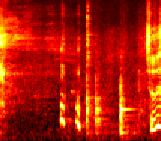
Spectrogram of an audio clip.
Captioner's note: laughs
